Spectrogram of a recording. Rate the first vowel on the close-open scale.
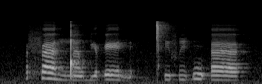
open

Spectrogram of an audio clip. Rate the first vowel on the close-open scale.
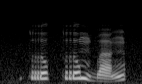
mid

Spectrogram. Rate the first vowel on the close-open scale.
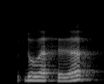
close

